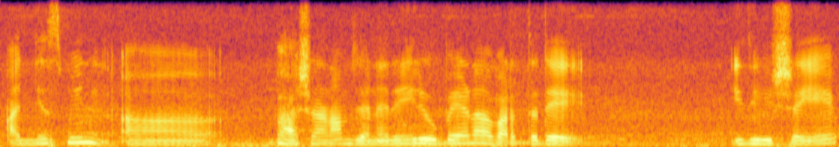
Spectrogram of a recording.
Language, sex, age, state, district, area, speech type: Sanskrit, female, 18-30, Kerala, Thrissur, urban, spontaneous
